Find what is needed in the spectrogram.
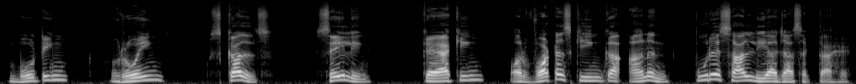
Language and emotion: Hindi, neutral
